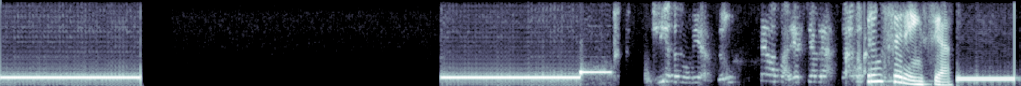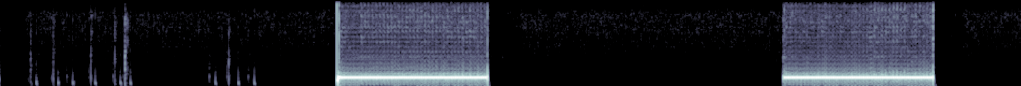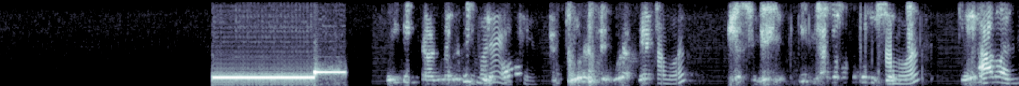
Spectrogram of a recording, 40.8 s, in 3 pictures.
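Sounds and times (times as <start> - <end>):
unanswered telephone call ringing tone: 0.0 - 1.9, 5.9 - 8.2, 12.8 - 13.6, 18.1 - 20.2, 24.0 - 26.1, 30.0 - 31.8
speech: 11.9 - 12.8.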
